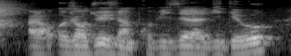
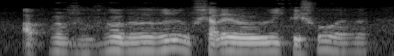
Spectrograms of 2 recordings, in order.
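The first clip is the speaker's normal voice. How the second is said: slow, faltering, hesitant words mumbled into beard; 4 semitones higher than usual. Showing how people often talk instead of speaking clearly: imitating people mumbling hesitantly. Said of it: "les gens, ils parlent comme ça".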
